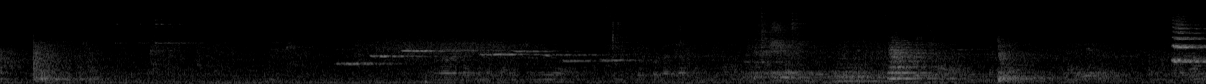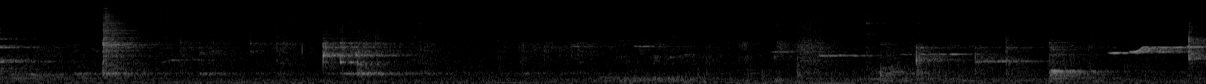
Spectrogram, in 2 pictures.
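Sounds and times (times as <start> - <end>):
men working in a scenery workshop: 0.2 - 24.1
man whistling in a scenery workshop: 3.4 - 6.4, 18.2 - 24.1.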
